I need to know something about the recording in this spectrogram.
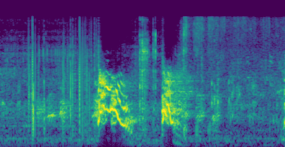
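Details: Playing dogs, an American Eskimo, a Schnauzer and a Boston Terrier, give two loud wavering growl-barks with harmonics. A person's voice and faint clicks fill the quieter moments.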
